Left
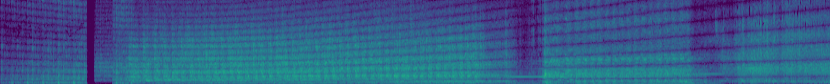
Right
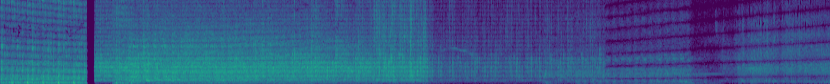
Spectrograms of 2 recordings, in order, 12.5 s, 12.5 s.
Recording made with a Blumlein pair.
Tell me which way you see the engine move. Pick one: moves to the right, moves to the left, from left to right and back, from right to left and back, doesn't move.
moves to the left.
